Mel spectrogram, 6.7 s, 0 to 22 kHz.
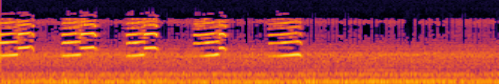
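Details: Male bald eagle at a nest with two chicks in Southwest Florida, 10 February, morning, calling at an intruder near the nest tree: five high, thin, harmonic squealing notes about every 0.8 seconds, then quiet with steady low rumble.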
